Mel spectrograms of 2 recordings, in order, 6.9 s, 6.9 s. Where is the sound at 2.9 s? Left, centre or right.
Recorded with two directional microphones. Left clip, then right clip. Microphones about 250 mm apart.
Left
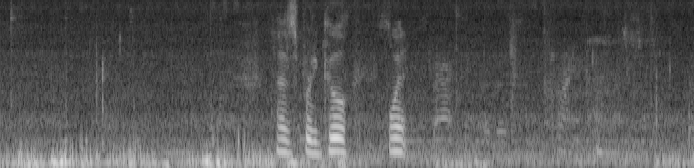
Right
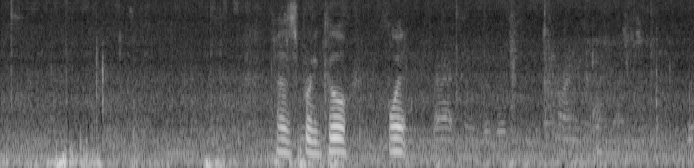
Centre.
